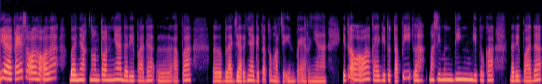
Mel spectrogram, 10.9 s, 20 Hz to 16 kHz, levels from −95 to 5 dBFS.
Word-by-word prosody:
iya 300 +1 +6 0.2
kayak 290 +4 +2
seolah-olah 265 0 +2 0.2
banyak 220 0 +4
nontonnya 220 +1 +1
daripada, 190 -3 -1 0.2
eee, 175 +1 -4
apa, 215 +6 -3 0.4
eee, 180 0 +1
belajarnya 175 +2 +2
gitu 175 - -5
atau - - -8
ngerjain 170 0 -5
PR-nya, 165 0 -5 0.5
itu 205 - -2
awal-awal 230 +2 +3
kayak 205 -2 0
gitu 215 - -2
tapi 175 - -2 0.2
lah 205 -1 +2 0.2
masih 225 +1 +1
mending 230 +2 +4 0.2
gitu 210 -1 -2
Kak, 210 +1 0 0.4
daripada 190 0 0
210 Hz, 140 wpm, -23 LUFS, 175-225 Hz, 0.5 s, iya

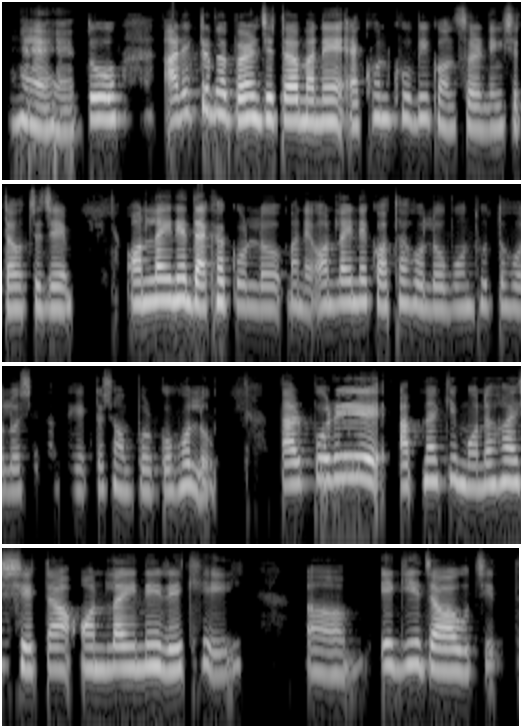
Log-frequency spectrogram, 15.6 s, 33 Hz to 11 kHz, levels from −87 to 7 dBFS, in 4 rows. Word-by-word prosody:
হ্যাঁ, 195 -5 +2
হ্যাঁ। 170 0 -6
তো - - +5 0.6
আরেকটা 285 +6 +2
ব্যাপার 255 -3 +6
যেটা 245 -1 +5
মানে 225 0 +4 0.2
এখন 260 +4 -5
খুবই 255 -1 -4
কনসার্নিং। 185 -2 -4
সেটা 190 0 -4
হচ্ছে 195 +1 -7
যে 195 - 0 0.6
অনলাইন 250 +2 +4
এ - - +5
দেখা 220 +3 +4
করলো, 205 -2 -7 0.2
মানে 215 -4 -7
অনলাইন 235 +1 -1
এ - - -5
কথা 210 +3 -4
হল, 205 -2 -6 0.2
বন্ধুত্ব 210 +2 -12
হল 190 -1 -10
সেখান 210 +1 -32
থেকে 200 -1 -17
একটা 205 +2 -15
সম্পর্ক 190 -1 -10 0.2
হলো। 230 -1 -3 0.6
তারপরে 250 +4 +1 0.5
আপনার 260 +4 -2
কি 285 - -7
মনে 220 +2 -3
হয় 255 -1 +2
সেটা 220 -1 -1 0.2
অনলাইন 225 +1 0
এ - - +3
রেখেই 215 -3 -5 0.7
আম 185 -2 -6 0.3
এগিয়ে 245 +2 -3
যাওয়া 210 -2 +4
উচিত? 200 - -13
220 Hz, 160 wpm, -21 LUFS, 200-240 Hz, 0.7 s, ব্যাপার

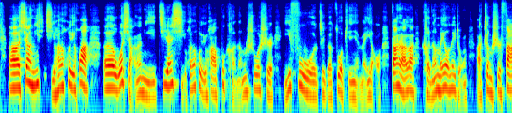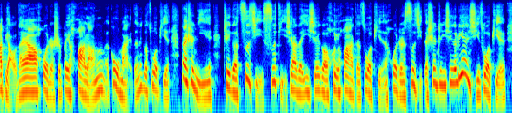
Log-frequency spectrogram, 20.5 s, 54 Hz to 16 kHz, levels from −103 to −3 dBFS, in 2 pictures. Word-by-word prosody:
呃， 200 0 +10
像 230 +3 +6
你 230 +2 +4
喜 250 - -7
欢 190 +7 +1
绘 205 -1 +2
画， 205 -1 +7 0.3
呃， 195 0 +7
我 190 +7 +4
想 255 - -4
呢， 150 +3 -4
你 130 -4 -4
既 135 - -5
然 220 +1 +5
喜 235 -1 -2
欢 195 +2 -3
绘 140 -9 -3
画， 150 +2 0
不 230 - -6
可 - - -13
能 150 +3 -9
说 185 +3 -4
是 125 -8 -4 0.2
一 195 - -3
幅 170 - 0
这 145 -2 -9
个 125 0 -5
作 165 +8 -1
品 130 0 -7
也 125 - -7
没 135 - -10
有， 135 - -5 0.3
当 210 -1 +8
然 155 -7 +5
了， - - +2 0.2
可 - - -4
能 150 +7 -3
没 180 0 +1
有 200 -3 +3
那 185 - -2
种， 115 -6 -11 0.2
啊， - - -5
正 185 -4 -3
式 165 - -4
发 180 +4 +5
表 - - -3
的 140 - -6
呀， 165 0 +6
或 165 0 -3
者 120 -2 -7
是 150 +5 -7
被 160 +2 -1
画 145 - +1
廊， 145 +7 -4
呃， - - -13
购 230 -6 0
买 145 - -6
的 135 - -11
那 195 - -5
个 180 -4 -4
作 170 +2 -3
品， 125 -6 -10 0.2
但 295 -5 +4
是 240 -1 0
你 130 - -5 0.2
这 215 -3 +1
个 155 -3 +2
自 275 - -3
己 245 +3 -9
私 265 0 -4
底 260 0 -14
下 180 -3 -1
的 150 -2 -3
一 160 +3 -7
些 175 +4 -4
个 155 -4 0
绘 170 +3 -3
画 165 -2 -1
的 130 -1 -9
作 160 +4 -2
品， 120 -3 -13
或 185 +7 -2
者 130 -2 -4
自 225 - -3
己 - - -12
的 135 - -8
甚 240 - -2
至 225 - -3
一 220 - -1
些 245 +3 -4
个 245 - +4
练 365 -3 +3
习 145 - -5
作 - - +2
品， 115 0 -8
170 Hz, 280 characters per minute, -22 LUFS, 140-210 Hz, 0.3 s, 呃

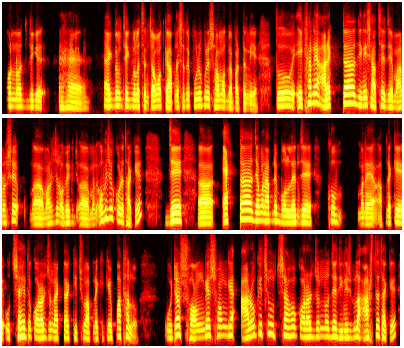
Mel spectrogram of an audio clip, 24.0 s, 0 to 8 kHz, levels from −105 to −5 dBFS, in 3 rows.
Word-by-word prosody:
অন্য 140 -1 -1 0.2
দি 125 - -26
দিকে 130 -1 -1 0.5
হ্যাঁ 110 -4 -1 0.6
একদম 150 +3 -1
ঠিক 150 -2 +2
বলেছেন। 135 -1 -1
চমৎকার 125 0 +2
আপনার 120 0 -7
সাথে 140 0 -3
পুরোপুরি 145 +2 -2
সহমত 125 -2 0
ব্যাপারটা 105 -2 -3
নিয়ে। 85 -4 -6 0.4
তো 140 - +1 0.4
এইখানে 195 +7 +3 0.2
আরেকটা 150 +8 +4 0.2
জিনিস 155 +1 -1
আছে 155 - -3
যে 130 -1 -2
মানুষে 130 +8 -3 0.5
আ - - +1 0.2
মানুষজন 125 +6 -5
অভিগয 130 0 -5 0.2
আ - - +1 0.2
মানে 110 - -8
অভিযোগ 220 +4 0
করে 150 -3 +2
থাকে। 110 -5 -3 0.6
যে 160 +2 +8 0.5
আ - - +6 0.5
একটা 200 +6 +3 0.2
যেমন 170 0 +3
আপনি 160 +1 0
বললেন 130 0 +2
যে 135 - +3 0.5
খুব 160 -2 -1 0.5
মানে 115 -1 -1 0.3
আপনাকে 135 +1 -2 0.2
উৎসাহিত 170 +3 +1
করার 145 0 +4
জন্য 155 -1 -6
একটা 140 -1 -3 0.2
কিছু 135 -1 -11
আপনাকে 125 0 -9
কেউ 145 0 -2
পাঠালো। 180 0 +1 0.7
ঐটার 195 +8 +3 0.2
সঙ্গে, 150 +6 +1
সঙ্গে 195 +1 0 0.3
আরো 170 +6 +3
কিছু 230 +1 -5
উৎসাহ 190 -3 -1 0.2
করার 165 0 +2
জন্য 170 +1 -6 0.2
যে 175 - +4
জিনিসগুলো 150 +3 -1 0.2
আসতে 190 +6 -1
থাকে, 140 -3 -2
145 Hz, 150 wpm, -22 LUFS, 130-165 Hz, 0.7 s, যে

